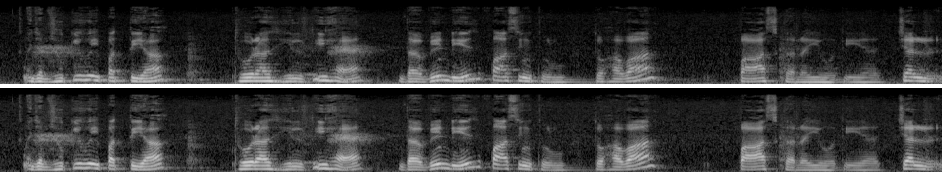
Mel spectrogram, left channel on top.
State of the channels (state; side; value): normal; both; correlation 0.64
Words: जब झुकी हुई पत्तियां थोड़ा हिलती है, the wind is passing through, तो हवा पास कर रही होती है, चल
